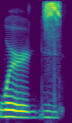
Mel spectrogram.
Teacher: the plural looks like an S but sounds like a Z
